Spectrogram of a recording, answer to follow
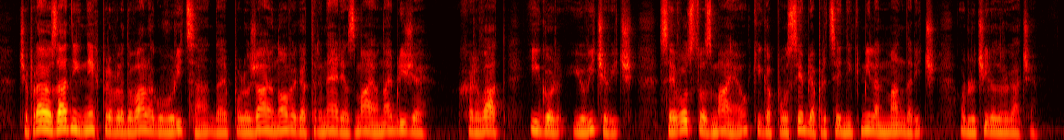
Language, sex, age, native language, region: Slovenian, male, 30-49, Slovenian, Savinja region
